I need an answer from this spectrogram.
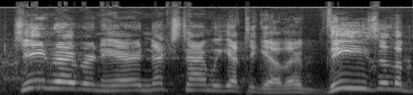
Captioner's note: laughters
